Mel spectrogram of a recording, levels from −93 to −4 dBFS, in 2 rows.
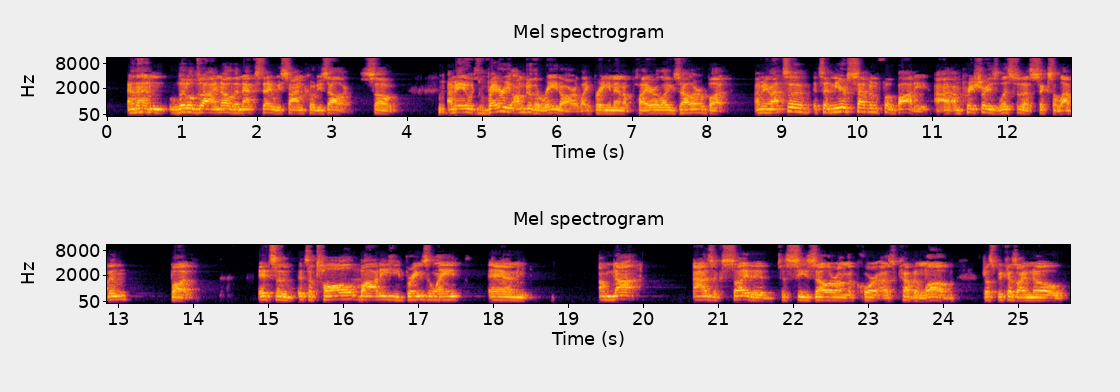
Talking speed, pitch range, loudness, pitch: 175 wpm, 125-150 Hz, -18 LUFS, 140 Hz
